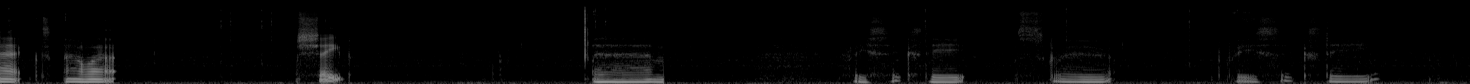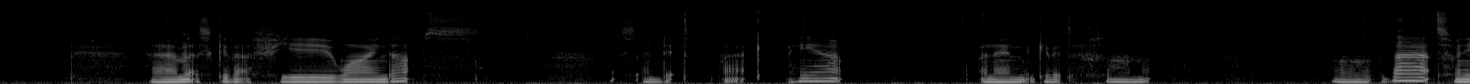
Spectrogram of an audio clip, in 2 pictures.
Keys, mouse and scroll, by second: 6.6 click, 9.1 click, 20.4 middle click, 22.6 click.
